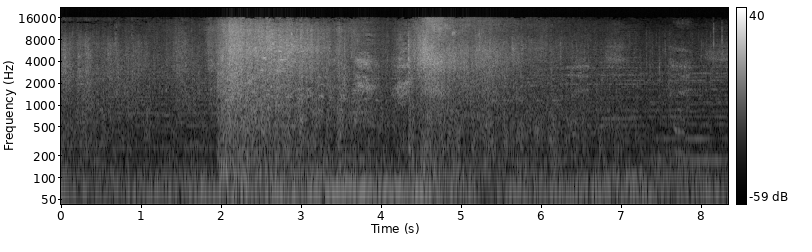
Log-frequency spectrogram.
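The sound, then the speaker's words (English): In a film scene, a helicopter explodes into a fireball over water: a sudden deep boom that swells into a sustained, roaring rumble before slowly easing off. “Miles and the helicopter become a fireball as Molly and Danny reach the surface.”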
